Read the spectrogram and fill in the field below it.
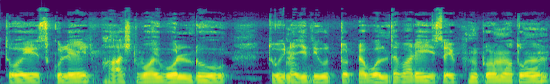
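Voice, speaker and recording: Give the voice of a strict village schoolteacher in a comedy cartoon, acted by a man. He is hot-tempered and coarse, blustering in a lowish male voice. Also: level tone, normal speed, darkish tone, lightly acted. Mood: bossy. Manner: scolding, blustering, coarse-tongued. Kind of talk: comic cartoon dialogue in Bengali village school skit.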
